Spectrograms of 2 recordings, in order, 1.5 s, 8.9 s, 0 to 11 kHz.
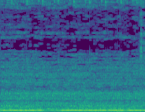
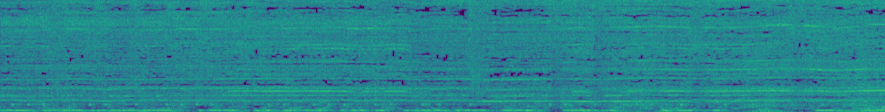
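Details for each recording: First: Ford F250 that was shaking, misfiring and whistling like a pressure cooker, during a functional test with a hose covered by hand: steady, even idle hum, the earlier misfire gone, engine running evenly. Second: Ford F-250 V8 with a rough idle and a cylinder 7 misfire code: sharp, steady high-pitched whistle like a pressure cooker over a slightly uneven idle; covering a rear hose by hand stops the misfire, so a vacuum leak.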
